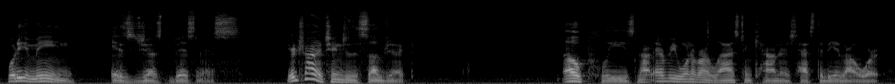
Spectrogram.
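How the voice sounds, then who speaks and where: A man acts out a very deep-voiced immortal, freshly back from death, in one side of an ASMR roleplay audio drama. The character is chatty, sheepish and evasive, speaking conversationally with hesitation, frequent chuckles and dry humor. The delivery is very animated at normal speed with a darkish tone, and the mood is wistful and teasing.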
